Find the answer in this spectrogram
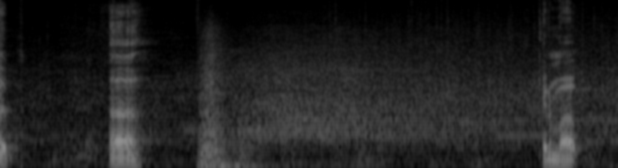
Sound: applause

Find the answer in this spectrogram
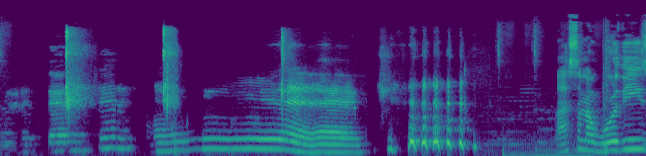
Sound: humming theme song

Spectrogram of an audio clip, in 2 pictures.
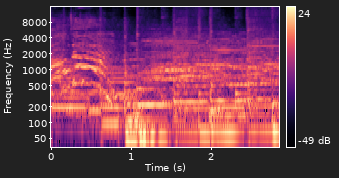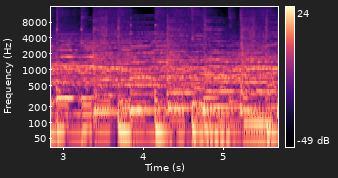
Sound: friends cheering

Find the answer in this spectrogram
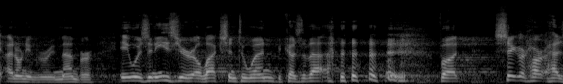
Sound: laughs

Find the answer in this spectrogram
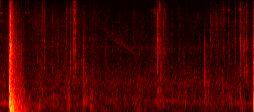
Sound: door thuds

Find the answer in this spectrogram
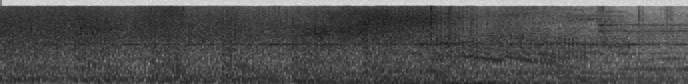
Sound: screaming

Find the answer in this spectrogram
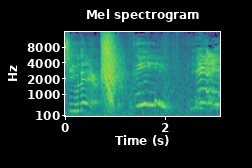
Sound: electric sound; giggling

